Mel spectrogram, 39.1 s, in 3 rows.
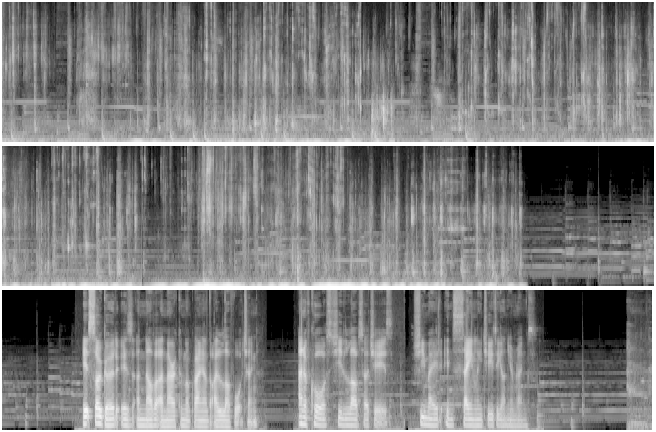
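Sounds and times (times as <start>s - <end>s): background music with heavy bass: 0.0s - 23.4s
chewing and crunching fried chicken: 0.0s - 23.6s.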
